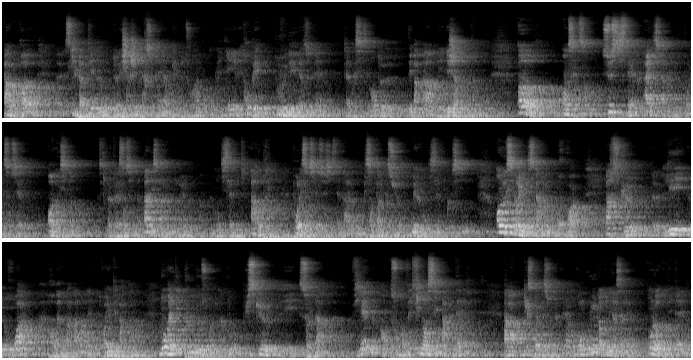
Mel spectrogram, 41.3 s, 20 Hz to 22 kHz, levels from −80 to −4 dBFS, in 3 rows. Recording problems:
room echo; strong; dies away in 2.2 s
off-mic speech; far

